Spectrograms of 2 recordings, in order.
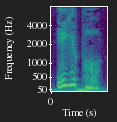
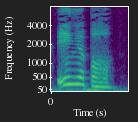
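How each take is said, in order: First: "Ingeborg!" called out high, falling at the end; lady in the carriage calling to a friend, first call; calling a name. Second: "Ingeborg!" called again much higher, falling at the end; lady in the carriage calling her friend a second time, higher; calling louder. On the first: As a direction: call "Ingeborg!" across the street. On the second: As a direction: call "Ingeborg!" again, more insistently. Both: A narrator's reading. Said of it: "råbte den ene af damerne".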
